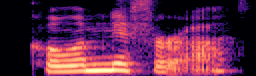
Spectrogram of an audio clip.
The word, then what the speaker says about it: columnifera: ratibita cholinifera retibita cholomifera we had the MN together it's in the middle of the word so we pronounce both of them columnifera okay it's not gem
